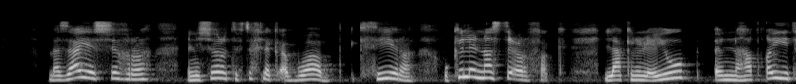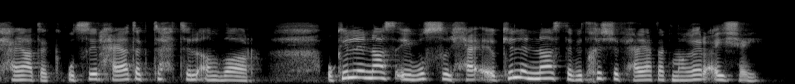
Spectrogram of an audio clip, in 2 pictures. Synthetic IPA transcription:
mazaːjaʃːʊɦɾˤɑʔɪnːɪʃːʊhɾˤɑt̪ɪft̪aħlakʔabwaːb̚kɪ̥θiːɾawkʊlːɪnːaːst̪ɪʕɾɪfa̰klaːkɪnɪlʕʊjuːb̚ʔɪnːɦat̪qɑjːɪd̪ħajaːt̪akwt̪sˤiːɾħajaːt̪akt̪aħt̪ɪlʔɑ̰nðˤɑːɾˤ | wkɪlːɪnːaːsjbʊsˤːɨlħakɪlːɪnːaːst̪abɪt̪xaʃːɪfħajaːt̪akmɪnɣeːɾʔajːʃeː

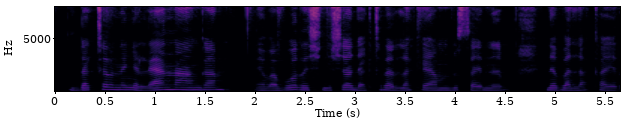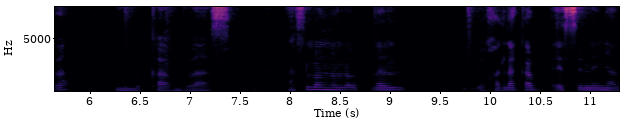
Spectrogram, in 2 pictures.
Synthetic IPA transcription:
dakteɾaneɲalajanaːŋɡaeβaβoɾeʃiniʃadaktaɾalakajamulusaineβalakaiɾa | mulukabɾasi̥asilonolona | luxalakaesineɲa

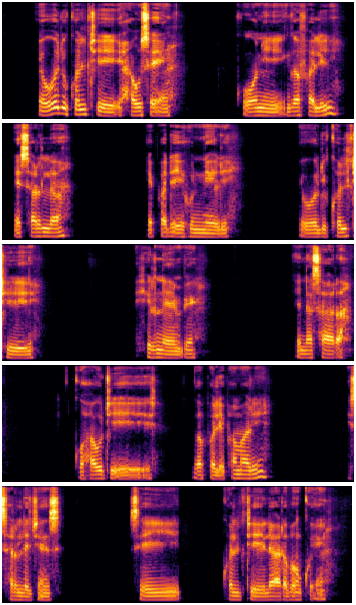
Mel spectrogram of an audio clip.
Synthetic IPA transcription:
ʔɛwoːdikoltʰɛhawsaɛn | kʰɔ̰woniɡafali | ʔɛsaɾla | ʔɛpaɗɛ̰ɛhunːeɾi | ʔɛ̰woːdikʰoltʰɛ | hiɾnaɛmɓɛn | ʔɛnasaːɾa̰ | kɔhawtiɛ̰ | ɡafalipʰamaɾi | ɛsaɾlad͡ʒḭns | saj | kʰɔltʰɛlaːɾabaŋkʰɔɛ̰n

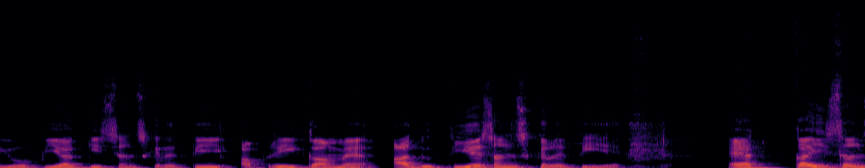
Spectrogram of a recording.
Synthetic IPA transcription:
joːpijakisə̃nskɾɪt̪iəpʰɾiːkamẽad̪ʱut̪ijəsə̃nskɾɪt̪iɦɛː | ɛːkaisə̃n

